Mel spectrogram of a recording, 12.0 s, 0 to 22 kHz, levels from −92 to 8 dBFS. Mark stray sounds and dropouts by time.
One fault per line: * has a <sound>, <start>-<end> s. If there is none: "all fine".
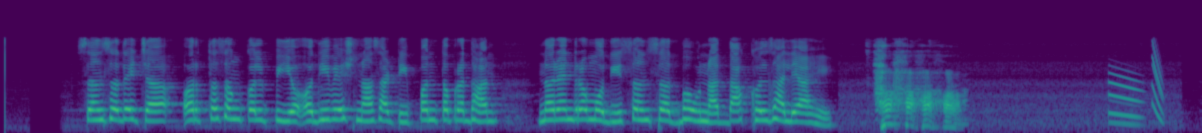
* has a laugh, 8.7-9.7 s
* has a chirp, 11.1-11.7 s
